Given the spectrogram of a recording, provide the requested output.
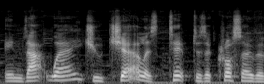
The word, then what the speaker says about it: Chuchel: The title refers to the game's central character, a Czech word for a ball of hair and dust that's pronounced Chuchel, and the dev team were kind enough via a tweet to confirm this is how it should be pronounced.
